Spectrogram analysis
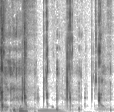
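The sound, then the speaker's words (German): A cat eats a mouse in a video game: quiet, irregular crunching and chewing effects with crisp clicks and a few short tonal squeaks, with no talking. “Du verwendest die Maus mit der Katze, die sie isst.”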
